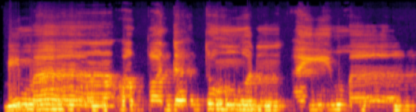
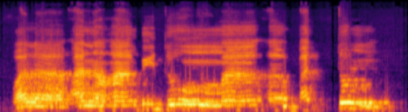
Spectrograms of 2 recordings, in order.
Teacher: Bukan lagi dibaca abadtum, tapi dibaca abadtum. Dalnya masuk ke huruf ta, maka timbul tasdid di huruf ta, itu namanya idgham mutajanisai.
